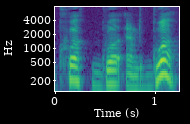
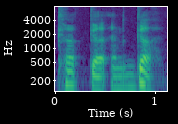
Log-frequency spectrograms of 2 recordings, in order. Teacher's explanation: In Sanskrit, they started pronouncing qu, gu, and gu without the w after them, merging them with the normal k, g, and g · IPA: /*kʷ/, /*gʷ/ et /*gʷʰ/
